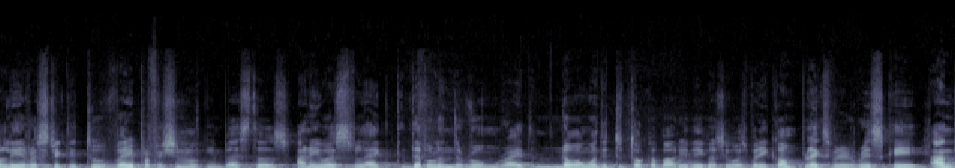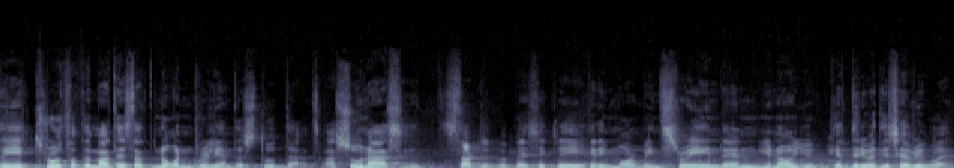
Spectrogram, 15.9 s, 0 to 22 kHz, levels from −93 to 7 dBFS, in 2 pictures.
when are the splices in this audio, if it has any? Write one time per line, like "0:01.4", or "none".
0:01.7
0:03.0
